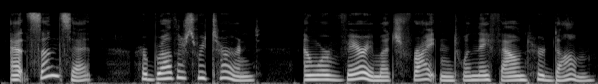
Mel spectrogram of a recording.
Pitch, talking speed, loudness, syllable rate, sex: 225 Hz, 150 wpm, -20 LUFS, 4.7 syllables/s, female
